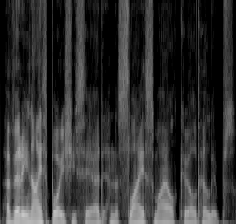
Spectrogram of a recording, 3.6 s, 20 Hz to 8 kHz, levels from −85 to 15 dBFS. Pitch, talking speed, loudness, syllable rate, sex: 130 Hz, 220 wpm, -19 LUFS, 4.8 syllables/s, male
